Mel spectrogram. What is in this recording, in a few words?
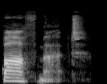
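"bath mat", British English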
